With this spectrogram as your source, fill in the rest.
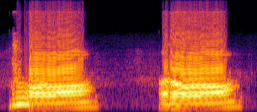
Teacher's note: জিহ্বার আগার পিঠ তার বরাবর উপরে তালুর সঙ্গে লাগাইয়া উচ্চারিত হবে মোটা করে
